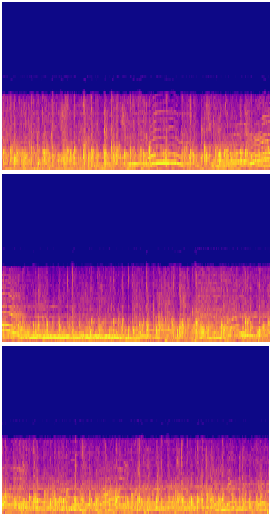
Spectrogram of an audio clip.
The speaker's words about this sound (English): Please welcome Rob Schrab. They like it more than you. That was a louder cheer.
